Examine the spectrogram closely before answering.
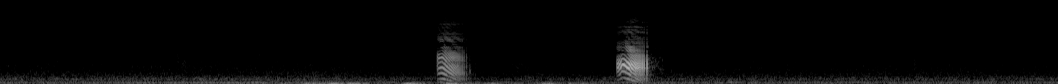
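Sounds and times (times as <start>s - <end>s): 
gharial calls: 4.4s - 4.8s, 6.2s - 6.6s.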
